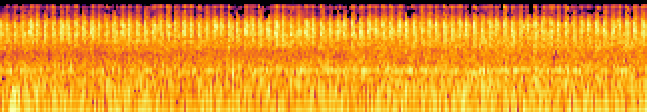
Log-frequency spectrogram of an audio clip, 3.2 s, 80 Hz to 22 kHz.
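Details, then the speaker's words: 1986 Renault Super 5 GTL 1.1 petrol after an oil change: a steady, even idle with a light regular tappety patter and no misses or knocks; owner finds the idle fairly stable despite light smoke near the starter. "Bon, elle tourne toujours bien. Un ralenti plutôt stable, je trouve."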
